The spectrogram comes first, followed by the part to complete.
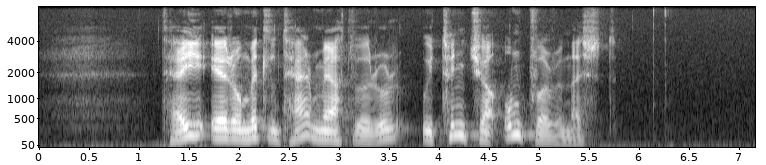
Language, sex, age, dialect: Faroese, male, 61+, Norðurstreymoy/Eysturoy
